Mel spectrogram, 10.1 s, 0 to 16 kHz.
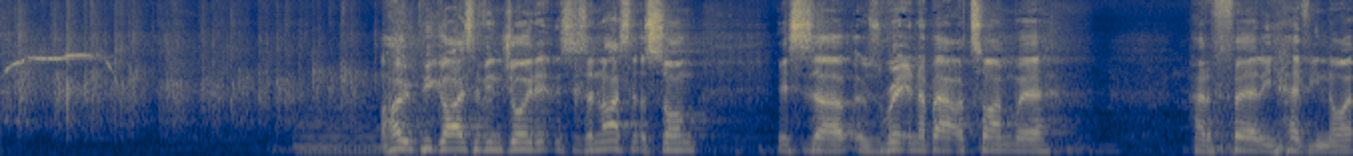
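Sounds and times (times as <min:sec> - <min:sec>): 
shrill whistle from the audience: 0:00.0 - 0:01.0
audience applause at a live music show: 0:00.0 - 0:03.2
audience cheering at a live music show: 0:00.0 - 0:04.3
speech: 0:02.2 - 0:08.0, 0:08.9 - 0:10.1.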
